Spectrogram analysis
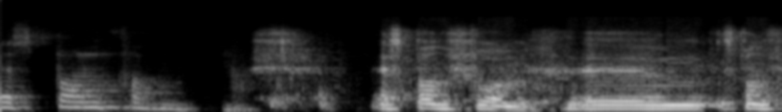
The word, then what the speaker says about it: Spawnfoam: SPOFOAM.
